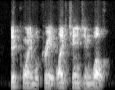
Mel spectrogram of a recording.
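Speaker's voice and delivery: ordinary delivery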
